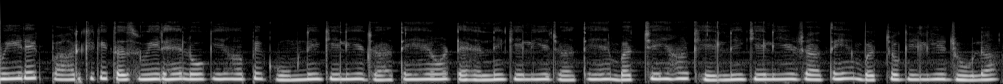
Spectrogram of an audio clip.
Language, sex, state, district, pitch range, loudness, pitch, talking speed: Hindi, female, Uttar Pradesh, Varanasi, 220-245 Hz, -16 LUFS, 235 Hz, 195 wpm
